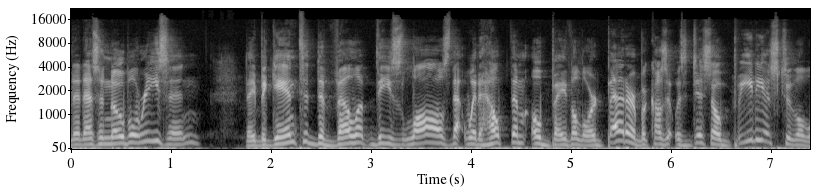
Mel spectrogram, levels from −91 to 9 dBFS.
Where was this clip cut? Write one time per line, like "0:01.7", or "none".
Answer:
none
